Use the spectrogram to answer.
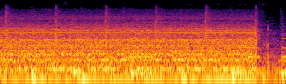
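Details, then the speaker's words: Steady loud motor roar with a constant whine, then an abrupt drop near the end; an Aegis VacStation suction unit switched on and tested for suction holding a cotton filter in place. "so we're just going to go ahead and flip it on and then we're going to place your cotton filter right here take your hands off of it if it's holding it in place just fine then the unit's sucking properly"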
